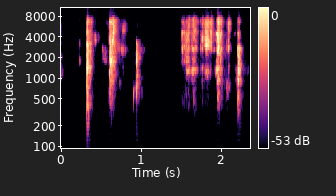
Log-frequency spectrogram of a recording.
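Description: Homemade shaker, plastic bread ties rattling inside a lidded container as it is shaken: three separate shakes, then a quicker run of rattling near the end.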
